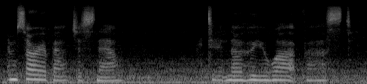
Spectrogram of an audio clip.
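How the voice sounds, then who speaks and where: A woman's voice: mid-range voice, fairly even intonation, moderate pace, background noise, lightly acted. A woman playing a friendly, polite ally in cinematic video game dialogue. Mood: warm, polite. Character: friendly, apologetic female ally, warm and polite. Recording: music behind the dialogue.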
